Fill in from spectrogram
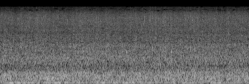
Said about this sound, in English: So much water, so much power.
